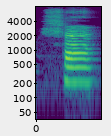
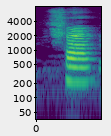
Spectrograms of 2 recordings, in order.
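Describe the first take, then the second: No difference in how they are said.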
